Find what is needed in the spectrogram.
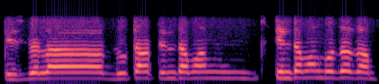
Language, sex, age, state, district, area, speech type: Assamese, male, 45-60, Assam, Sivasagar, rural, conversation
